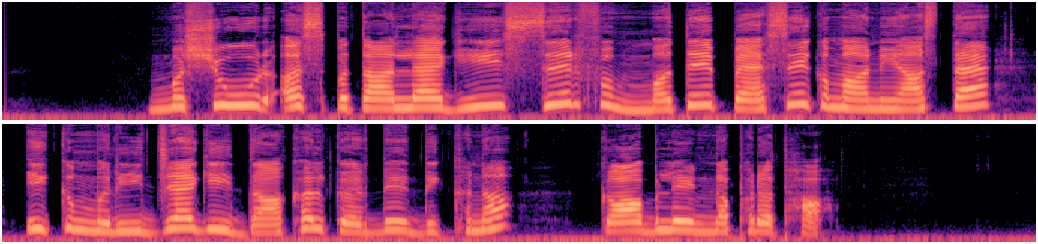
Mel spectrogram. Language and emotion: Dogri, disgusted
